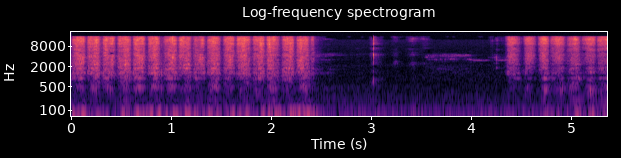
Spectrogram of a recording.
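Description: A brown wooden colored pencil, held in the fingertips, colors a thin printed paper coloring page lying flat on a wooden table. Rapid, steady back-and-forth strokes make a bright, scratchy rubbing that stops for about two seconds with only faint light ticks, then resumes.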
